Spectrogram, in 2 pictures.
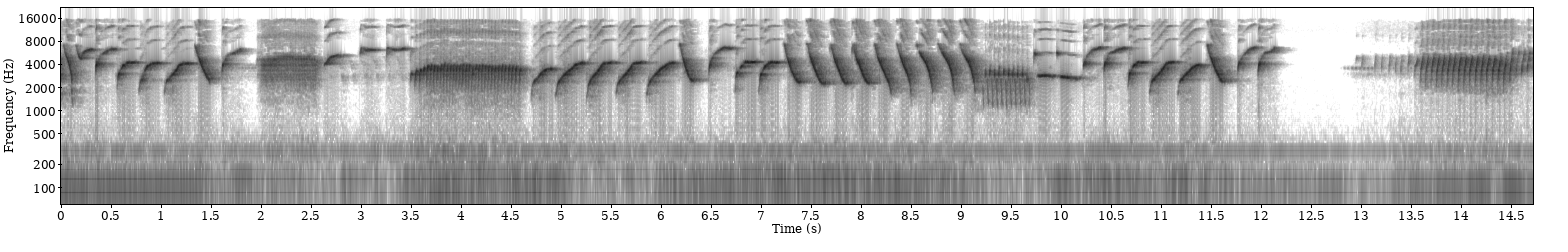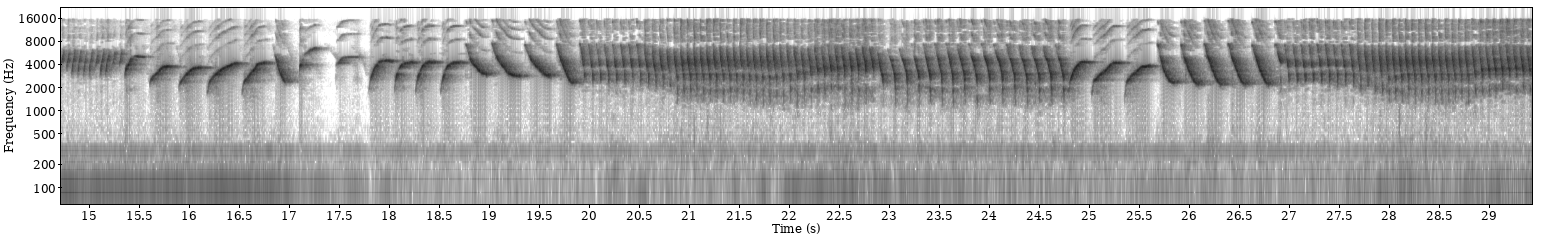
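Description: Domestic canary singing a long continuous song of fast repeated phrases: rapid rising whistled sweeps and trills, broken by a short pause about halfway through.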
